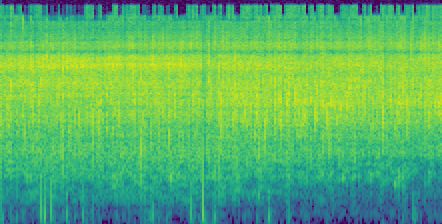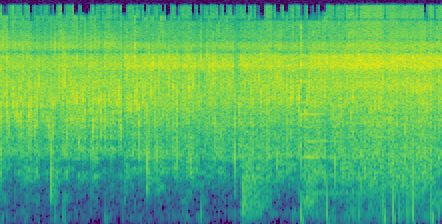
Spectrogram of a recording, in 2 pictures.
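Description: Pomfret fish frying lightly in oil in a village-style kitchen, a loud constant crackling sizzle with scattered pops and spatter throughout, no talk.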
